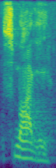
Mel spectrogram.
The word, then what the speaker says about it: Smogie: Smogie. Smogie. Okay. Like a smoggy day.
